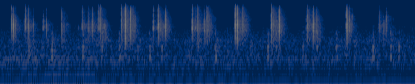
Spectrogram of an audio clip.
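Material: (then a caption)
Plastic. Long painted nails scratch and tap along the barrel of a small, hollow, yellow-and-black plastic highlighter pen held in both hands. The result is a quiet series of crisp, bright clicks and brief scratchy bursts, clustered in quick groups with short pauses between them. Each sound dies away almost instantly and has almost no low end.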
